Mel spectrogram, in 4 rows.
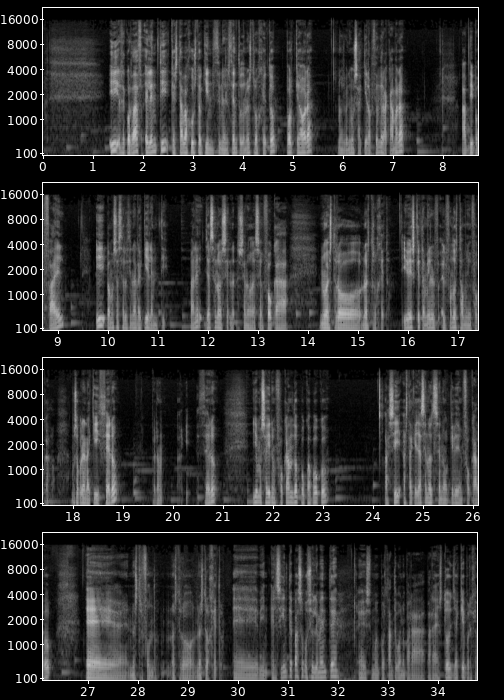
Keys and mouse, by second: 7.0 click, 8.5 click, 9.6 click, 10.9 click, 18.0 click, 20.2 click, 22.4 click.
